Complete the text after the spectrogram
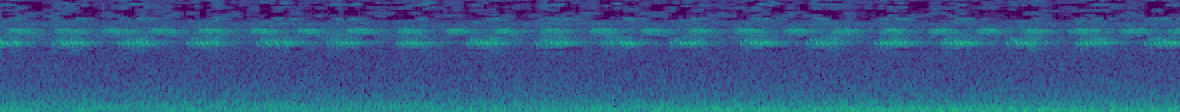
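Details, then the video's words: Crickets chirping under a night sky on a summer evening: steady pulsed chirps, about three per second, in a high bright band, over constant low rumbling background noise and a faint low hum. "Calming Cricket Sounds for Relaxation"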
